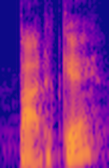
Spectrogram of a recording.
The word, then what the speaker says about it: parque: It's going to be parque, but it's masculine. En el parque. Same rule here. Remember, we don't pronounce the U.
